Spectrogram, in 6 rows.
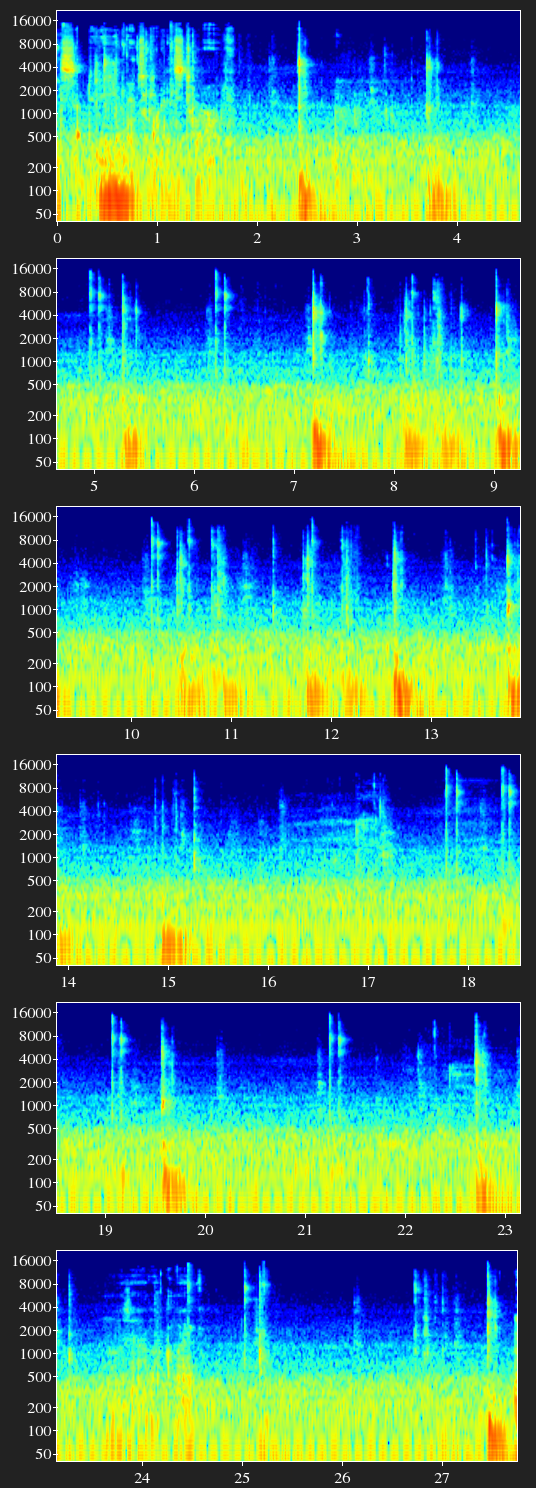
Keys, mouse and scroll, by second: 0.3 scroll down 2, 0.5 alt+a, 0.7 middle click, 1.2 click, 1.4-2.4 scroll down 3, 2.4 KP_1, 3.0-3.4 scroll down 5, 3.7 g, 5.3 s, 7.2 KP_3, 7.8 scroll down 2, 8.2 shift+middle click, 8.6-9.0 scroll up 3, 9.0 g, 10.6 shift+middle click, 11.5 scroll down 3, 11.8 shift+middle click, 12.6 KP_Decimal, 13.3-13.8 scroll down 2, 13.8 r, 15.4 scroll down 2, 17.8 click, 19.6 r, 22.7 KP_1, 23.4-23.8 scroll down 2, 24.5 click, 25.2 middle click, 27.5 KP_3.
